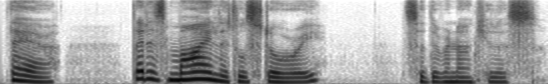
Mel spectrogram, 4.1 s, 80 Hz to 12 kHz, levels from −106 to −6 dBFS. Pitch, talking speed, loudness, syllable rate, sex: 210 Hz, 130 wpm, -19 LUFS, 5.3 syllables/s, female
